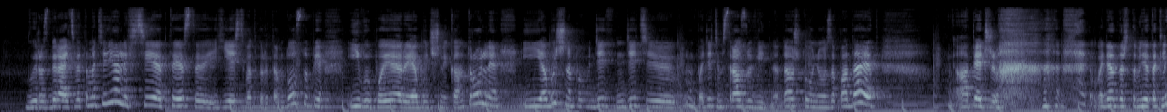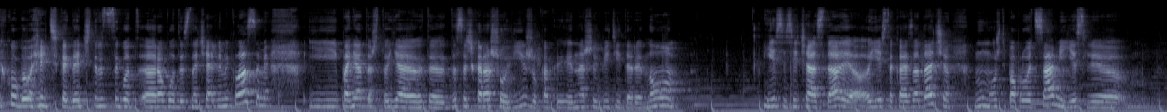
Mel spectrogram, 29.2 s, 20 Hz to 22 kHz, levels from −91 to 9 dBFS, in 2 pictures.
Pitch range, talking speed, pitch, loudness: 215-255 Hz, 140 wpm, 235 Hz, -33 LUFS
